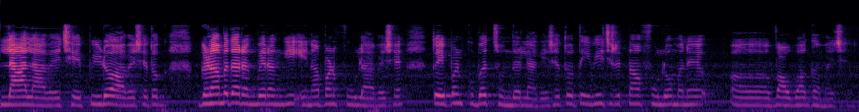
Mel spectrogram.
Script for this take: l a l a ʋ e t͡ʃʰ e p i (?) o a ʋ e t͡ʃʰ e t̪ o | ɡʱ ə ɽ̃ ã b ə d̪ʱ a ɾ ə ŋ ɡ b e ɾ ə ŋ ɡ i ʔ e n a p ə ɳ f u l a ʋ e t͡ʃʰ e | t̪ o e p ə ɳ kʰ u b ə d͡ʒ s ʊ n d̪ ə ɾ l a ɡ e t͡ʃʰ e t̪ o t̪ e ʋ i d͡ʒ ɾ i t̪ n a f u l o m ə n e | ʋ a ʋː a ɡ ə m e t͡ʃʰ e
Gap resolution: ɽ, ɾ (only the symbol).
ɽ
